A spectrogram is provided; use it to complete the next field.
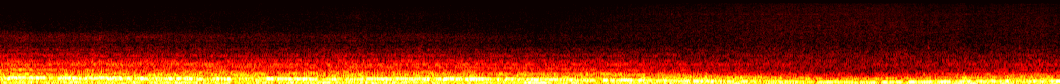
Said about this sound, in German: Plötzlich hörten sie ein Rauschen wie bei einem gewaltigen Sturm. Das ganze Haus, in dem sie sich befanden, war von diesem Brausen erfüllt.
